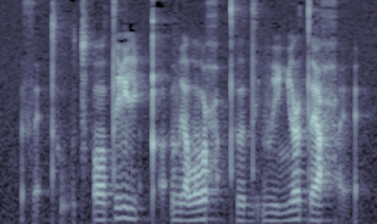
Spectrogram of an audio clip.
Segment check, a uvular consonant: present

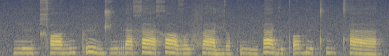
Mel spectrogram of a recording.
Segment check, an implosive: present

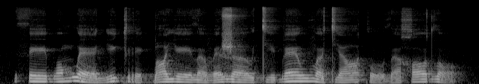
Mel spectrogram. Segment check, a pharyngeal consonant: absent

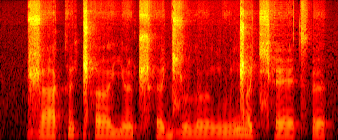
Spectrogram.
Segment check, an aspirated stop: present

